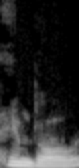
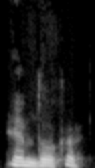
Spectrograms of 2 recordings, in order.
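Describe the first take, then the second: First: The name is said the English way, without final r. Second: The name is said the Old Norse way, with final r. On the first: "which is often called Heimdall in English" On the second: "the actual Old Norse pronunciation or Icelandic pronunciation would be Heimdallr"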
